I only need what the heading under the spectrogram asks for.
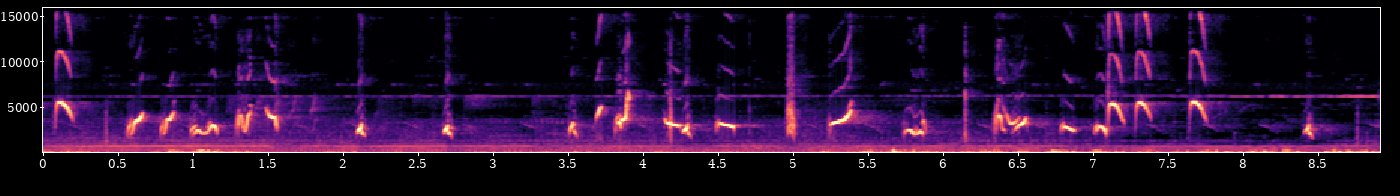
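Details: Young lesser green leafbirds locked in a long fight: dense, fast streams of high chirps, slurred whistles and sweeping notes, over a steady droning hum and rumbling low noise.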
